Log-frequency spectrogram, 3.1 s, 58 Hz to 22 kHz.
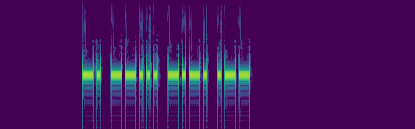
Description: Morse code, heard as a keyed tone, about 44 wpm, 700 Hz. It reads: N7CW
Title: NA SOTA Activator Callsigns 45wpm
